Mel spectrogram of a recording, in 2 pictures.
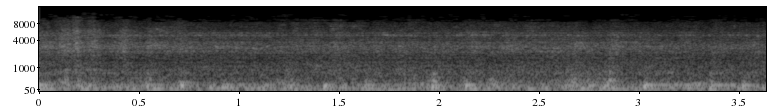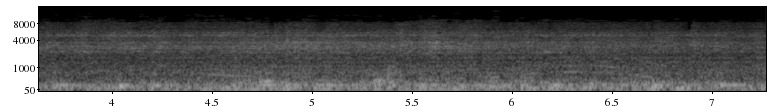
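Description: Allama Iqbal Express passenger coach running along the track, heard from an open carriage window: a steady rumble of steel wheels on the rails with small irregular clicks throughout.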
